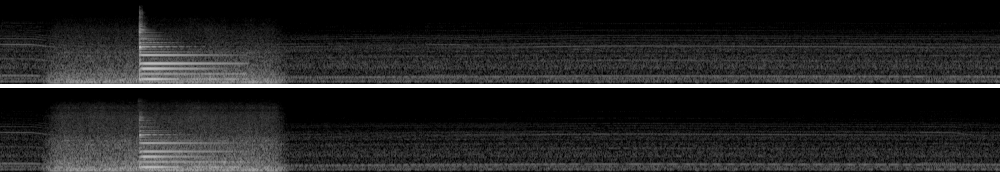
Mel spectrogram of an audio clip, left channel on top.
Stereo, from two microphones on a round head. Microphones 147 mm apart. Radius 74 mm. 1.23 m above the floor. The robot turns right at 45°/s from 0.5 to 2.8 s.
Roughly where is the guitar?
Left.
